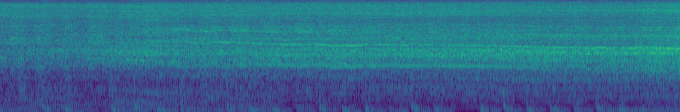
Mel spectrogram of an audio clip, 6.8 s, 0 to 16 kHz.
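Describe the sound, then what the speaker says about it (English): A good-quality cordless electric screwdriver drives a screw into a length of 3x2 timber, with rapid ratcheting clicks and a whirring motor over a steady wash of loud background noise at a busy Danish tool fair. "This is just a traditional electric screwdriver, although a really good one."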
